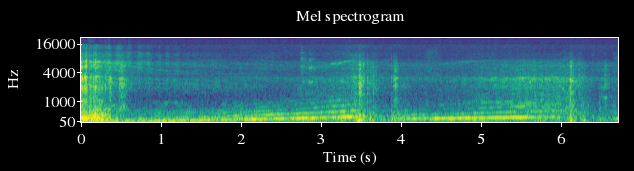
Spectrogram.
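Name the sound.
1995 Toyota Supra street car drag racing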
